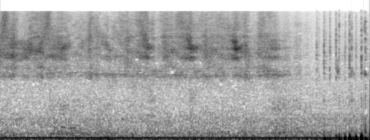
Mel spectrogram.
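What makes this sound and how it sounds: Long nails scratch and rub the surface of a frosted glass mist bottle partly filled with liquid, making a soft, bright, hissy rubbing over a steady low hum. Near the end the strokes grow louder and sharper, turning into quick, distinct scratches.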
